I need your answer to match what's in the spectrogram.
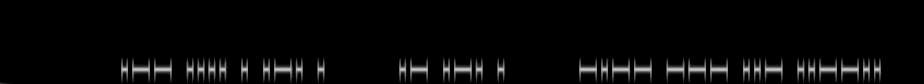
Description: Morse code, heard as a keyed tone, about 22 wpm, 700 Hz. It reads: WHERE ARE YOU?
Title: Sentences Top 200 Words - 22wpm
